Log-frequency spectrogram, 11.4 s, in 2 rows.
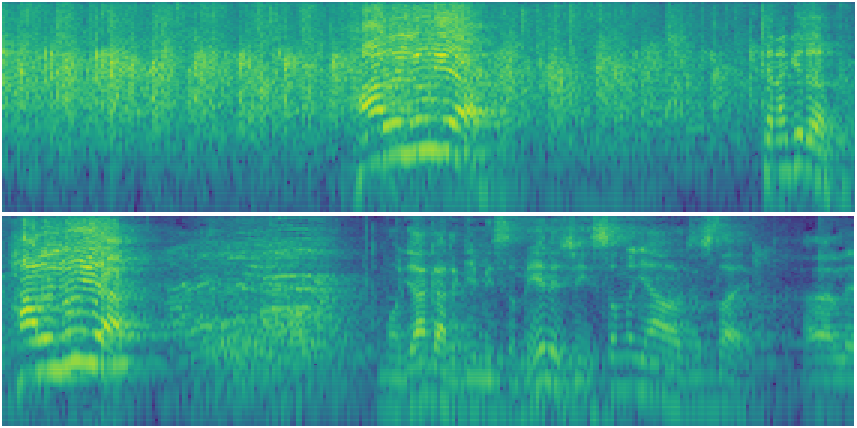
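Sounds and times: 
audience clapping hands: 0.0 - 6.4
speech: 2.4 - 3.5, 5.1 - 6.6, 8.2 - 11.3.

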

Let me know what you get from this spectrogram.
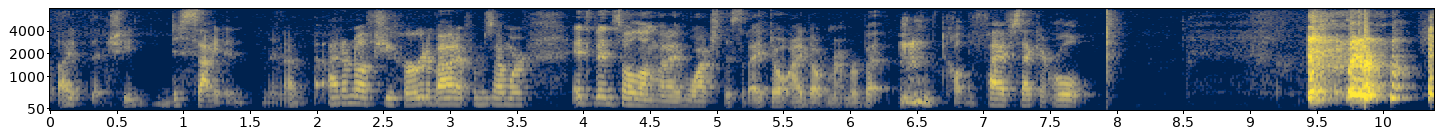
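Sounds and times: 
speech: 0.1 - 7.9
harsh choking coughs after swallowing wrong: 6.4 - 6.7, 9.4 - 10.3.

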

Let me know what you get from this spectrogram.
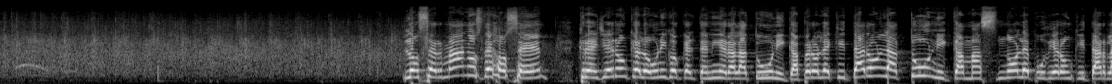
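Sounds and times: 
audience applauding: 0.0 - 5.8
speech: 4.0 - 11.1.

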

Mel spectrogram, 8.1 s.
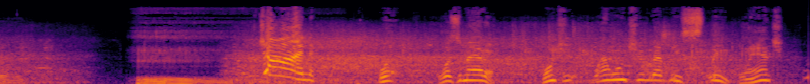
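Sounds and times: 
laughter: 0.0 - 1.0, 2.1 - 8.0
man snoring: 1.3 - 2.4
speech: 1.4 - 2.4, 3.0 - 8.0.

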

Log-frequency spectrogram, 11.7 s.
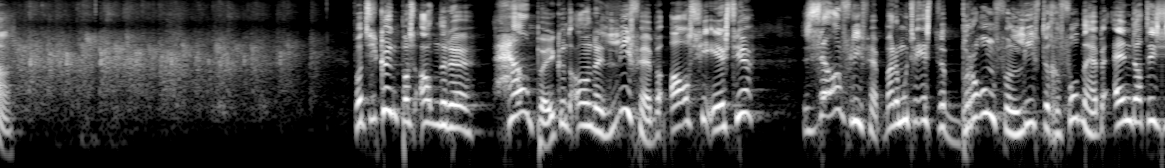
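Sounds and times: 
speech: 0.0 - 0.2, 3.6 - 11.6
audience applause: 0.0 - 3.3.

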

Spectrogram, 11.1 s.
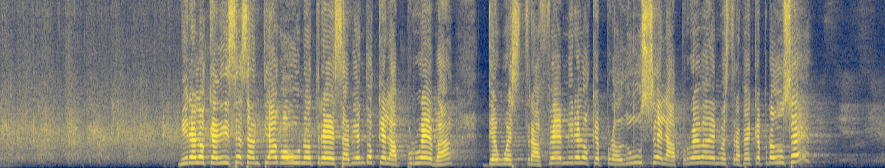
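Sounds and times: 
crowd clapping: 0.0 - 3.4
speech: 2.2 - 10.2.

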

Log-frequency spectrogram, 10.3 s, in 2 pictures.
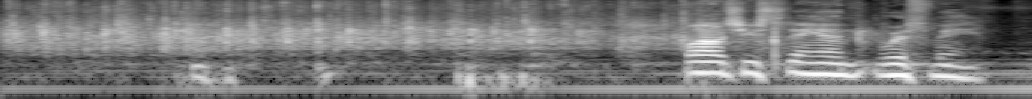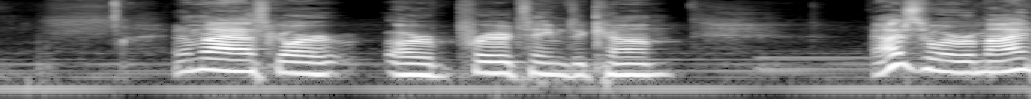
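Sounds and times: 
audience clapping: 0.0 - 4.7
speech: 1.0 - 1.2, 3.4 - 5.0, 6.0 - 8.8, 9.5 - 10.3.

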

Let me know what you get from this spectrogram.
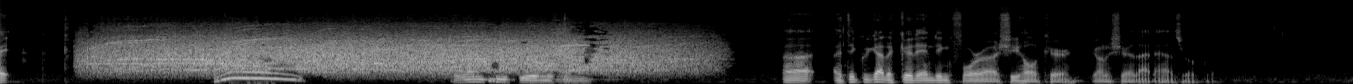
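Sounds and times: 
hand clapping: 0.4 - 7.3
speech: 2.1 - 2.4, 4.6 - 6.0, 7.8 - 12.2.

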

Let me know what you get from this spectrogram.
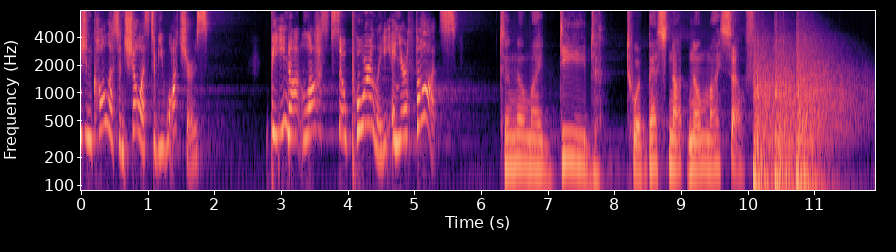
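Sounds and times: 
speech: 0.0 - 2.1, 2.8 - 5.7, 6.3 - 10.4
knocking on a door: 10.1 - 11.8.

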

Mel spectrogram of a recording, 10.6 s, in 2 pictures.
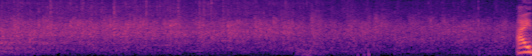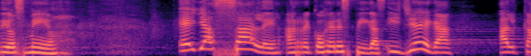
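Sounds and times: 
applause: 0.0 - 8.1
speech: 5.2 - 6.1, 7.2 - 10.6.

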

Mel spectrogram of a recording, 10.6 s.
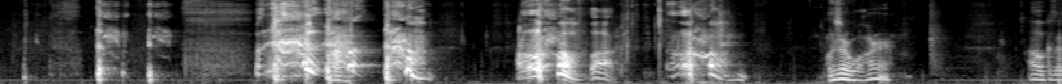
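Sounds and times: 
person coughing after a bong hit: 1.0 - 2.0, 2.6 - 4.4, 5.2 - 7.6.

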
